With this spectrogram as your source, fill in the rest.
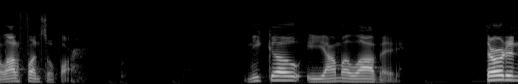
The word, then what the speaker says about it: Nico Iamaleava: I learned how to pronounce my own quarterback's name. Nico Iamaleava, first round pick 2026 train.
